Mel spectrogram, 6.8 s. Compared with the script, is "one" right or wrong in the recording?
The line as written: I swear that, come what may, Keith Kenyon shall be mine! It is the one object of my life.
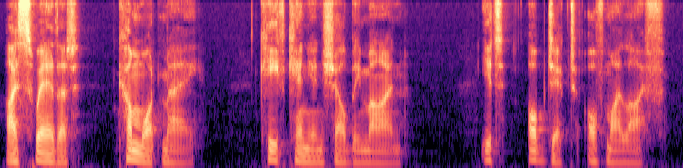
wrong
